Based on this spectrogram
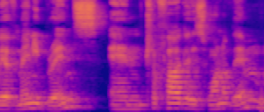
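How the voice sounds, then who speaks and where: A man's medium-pitched voice with an Italian accent, amid audible room echo. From Italy, Sicily. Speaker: tour guide. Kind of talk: casual interview.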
